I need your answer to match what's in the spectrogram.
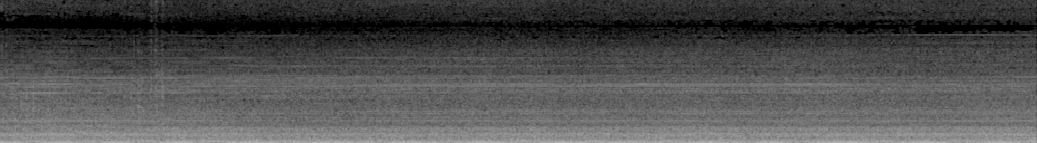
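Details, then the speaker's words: Refrigeration unit at a liquor store with a newly replaced condenser coil (old one leaked), head pressure rising: strong even whoosh with a gentle pulse about once a second as condenser fan number one kicks on; fans running healthy and steady. "Ripper head pressure comes up fans will kick on right let's hope there we go bam fan number one"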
